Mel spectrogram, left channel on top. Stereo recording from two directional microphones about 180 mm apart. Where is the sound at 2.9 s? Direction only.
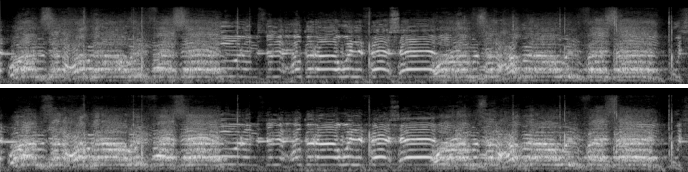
50° left (ahead or behind).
